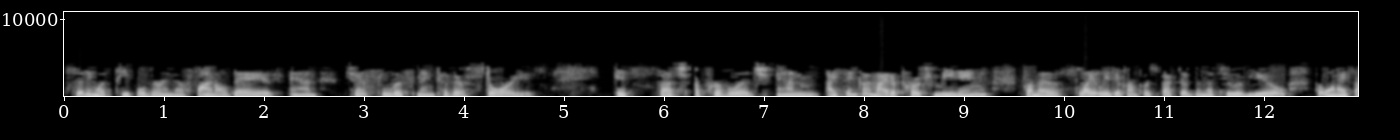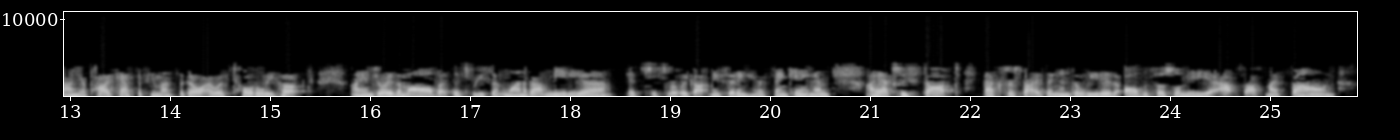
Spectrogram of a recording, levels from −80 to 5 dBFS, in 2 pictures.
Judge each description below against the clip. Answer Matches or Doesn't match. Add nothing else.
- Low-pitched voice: Doesn't match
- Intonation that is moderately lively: Matches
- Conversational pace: Matches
